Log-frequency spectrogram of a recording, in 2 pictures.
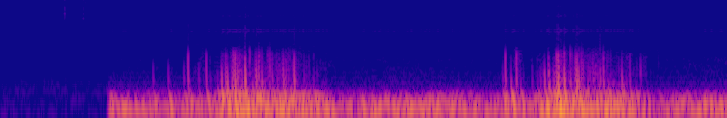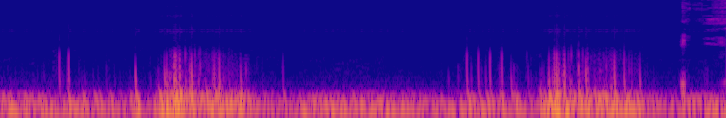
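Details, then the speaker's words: Four breath sounds through a stethoscope with fine clicking, bubbling crackles (rales), like air moving through thin water, presented as a sign of fluid backing into the lungs from left ventricular failure. "water rails or crackles again the correct nomenclature today is crackles but you may hear older Medics older people in in medicine refer to them as rails and again rails are crackles sound like air that's moving through thin water"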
